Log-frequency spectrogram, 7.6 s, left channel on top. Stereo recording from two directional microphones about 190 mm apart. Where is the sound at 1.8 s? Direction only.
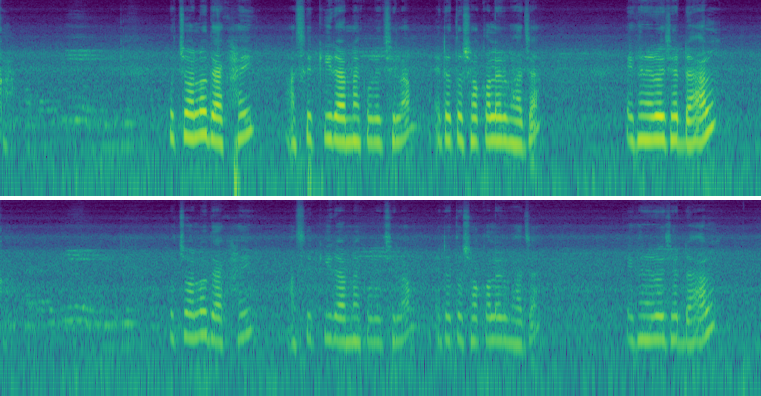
35° left (ahead or behind).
